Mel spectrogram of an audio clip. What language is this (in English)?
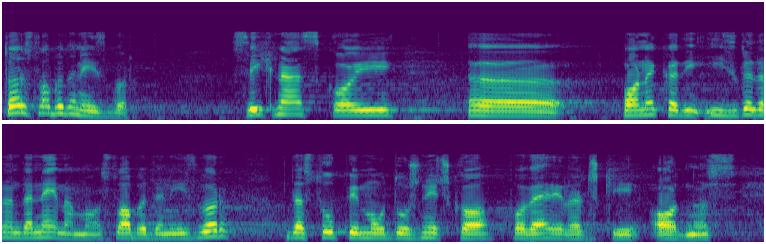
Serbian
